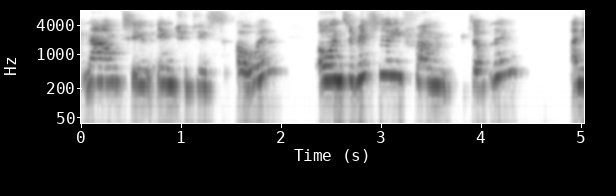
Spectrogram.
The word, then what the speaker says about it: Eoin: as jane said my name is owen if you can see my name on my screen you will know that i now benefit from the new linkedin feature where you can record the pronunciation of your name um i've had some interesting ones over the years including eon oyen and my favorite was i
